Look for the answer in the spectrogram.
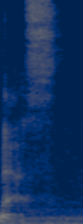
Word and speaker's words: Mads: Okay, I thought I heard at one point that he pronounces his name Mess. Mess Mikkelsen. – Really? – Yes. – He's Danish. Is that how you say it in Danish? – I think so. Because he was like Mess, like hot mess.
